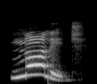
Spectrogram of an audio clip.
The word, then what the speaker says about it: knowledge: climate climate not climate another example is knowledge knowledge knowledge it's a noun and it has two syllables what if it's an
